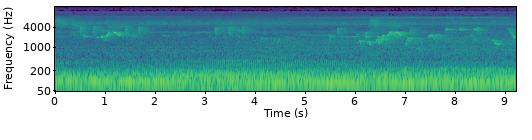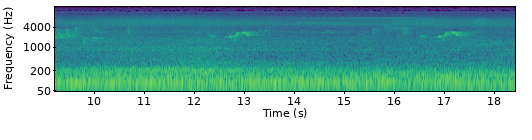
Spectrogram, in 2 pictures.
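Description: Birds chirping: short, rising high calls, many together in the first half and a few single ones later, over a steady low hum.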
